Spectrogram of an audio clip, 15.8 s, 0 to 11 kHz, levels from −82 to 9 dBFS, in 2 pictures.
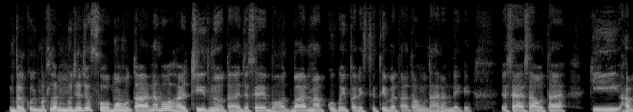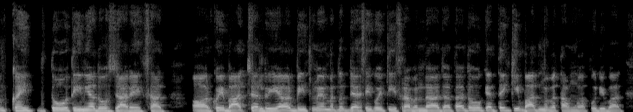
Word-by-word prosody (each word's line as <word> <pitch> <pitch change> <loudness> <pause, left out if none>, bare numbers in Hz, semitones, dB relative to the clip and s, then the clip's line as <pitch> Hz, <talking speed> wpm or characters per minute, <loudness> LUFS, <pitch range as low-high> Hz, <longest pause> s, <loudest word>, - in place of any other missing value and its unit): बिल्कुल, 155 -2 +3
मतलब 155 +5 +2
मुझे 165 0 +4
जो 210 +1 +3
फोमो 140 -5 +2
होता 150 -2 +3
है 150 - +4
ना 190 - +1
वो 195 0 +4
हर 155 0 +3
चीज़ 150 0 +1
में 150 -2 +3
होता 125 0 -1
है। 125 0 0
जैसे 155 +4 +1
बहुत 120 +1 -3
बार 140 +1 +2
मैं 145 -1 +1
आपको 135 +3 -4
कोई 145 0 -1
परिस्थिति 120 +4 -3
बताता 120 -1 -4
हूँ 135 -1 -2
उदाहरण 120 +2 -3
देके। 115 +4 -5 0.4
जैसे 140 +3 -1
ऐसा 150 +1 +2
होता 140 -1 0
है 150 - -3 0.3
कि 170 0 +1
हम 150 +2 0
कहीं 155 0 +2 0.2
2-3 145 0 +2
या 145 0 +3
दोस्त 135 -1 0
जा 125 -3 +3
रहे 125 0 0
हैं 120 - -1
एक 115 - -9
साथ 120 -2 -2 0.4
और 130 0 +2
कोई 160 +4 +1
बात 135 0 +1
चल 135 -4 +1
रही 130 0 +2
है 135 - +2
और 150 +1 +2
बीच 145 +1 -1
में 150 -1 -1
मतलब 140 -1 -3
जैसे 130 +1 -1
ही - - -2
कोई 145 -1 0
तीसरा 135 +1 -2
बंदा 130 +1 +1
आ - - +1
जाता 130 +2 -2
है 150 - -1
तो 170 - -1
वो 160 - 0
कहते 130 0 -2
हैं 155 - -4
कि 175 +2 -1
बाद 130 0 0
में 140 -2 -1
बताऊँगा 125 -1 -4
पूरी 125 -2 -2
बात 120 -1 -4
140 Hz, 260 wpm, -22 LUFS, 125-150 Hz, 0.4 s, मुझे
